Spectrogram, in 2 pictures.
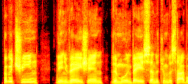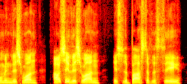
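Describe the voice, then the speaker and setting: Measured male co-host with a bright, smooth, resonant voice. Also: medium pitch, fairly even intonation, no echo. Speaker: podcast co-host. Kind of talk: casual chat.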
